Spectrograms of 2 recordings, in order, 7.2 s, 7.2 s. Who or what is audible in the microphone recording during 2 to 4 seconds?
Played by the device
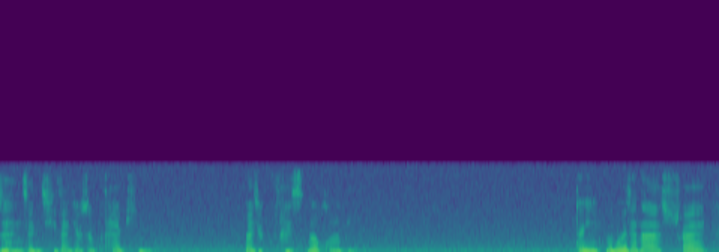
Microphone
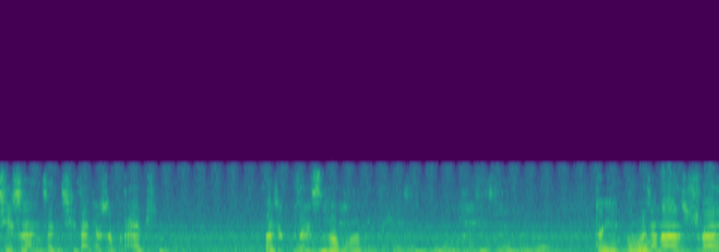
both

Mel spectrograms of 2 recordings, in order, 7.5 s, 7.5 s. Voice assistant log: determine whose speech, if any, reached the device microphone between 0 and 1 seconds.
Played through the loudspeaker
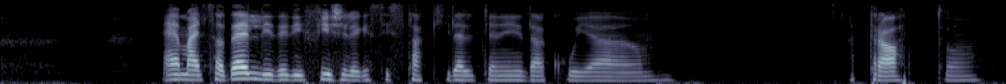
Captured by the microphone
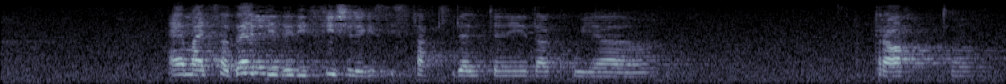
neither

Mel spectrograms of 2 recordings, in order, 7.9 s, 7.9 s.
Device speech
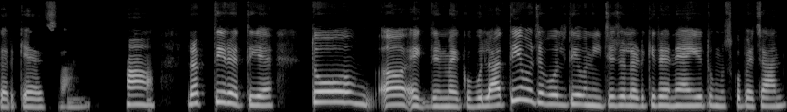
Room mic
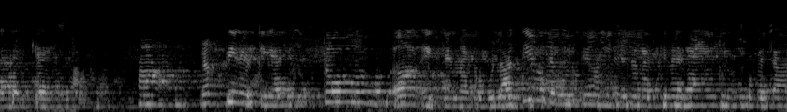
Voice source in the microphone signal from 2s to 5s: echo only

